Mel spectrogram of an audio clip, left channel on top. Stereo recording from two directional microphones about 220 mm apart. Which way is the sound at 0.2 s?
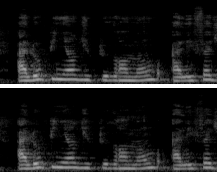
45° left (ahead or behind).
